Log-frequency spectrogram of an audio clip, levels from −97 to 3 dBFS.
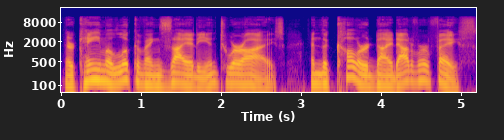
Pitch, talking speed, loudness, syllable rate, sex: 110 Hz, 195 wpm, -18 LUFS, 4.6 syllables/s, male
